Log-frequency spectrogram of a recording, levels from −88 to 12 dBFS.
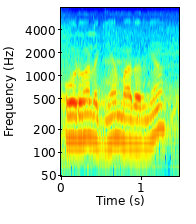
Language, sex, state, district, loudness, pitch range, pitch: Punjabi, male, Karnataka, Bangalore, -15 LUFS, 140-155 Hz, 150 Hz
